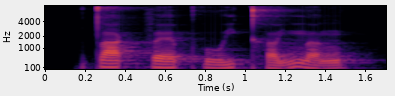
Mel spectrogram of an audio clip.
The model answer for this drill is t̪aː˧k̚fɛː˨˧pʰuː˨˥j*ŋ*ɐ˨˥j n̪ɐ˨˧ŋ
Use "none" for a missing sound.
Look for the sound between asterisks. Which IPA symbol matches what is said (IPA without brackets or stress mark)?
kʰ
